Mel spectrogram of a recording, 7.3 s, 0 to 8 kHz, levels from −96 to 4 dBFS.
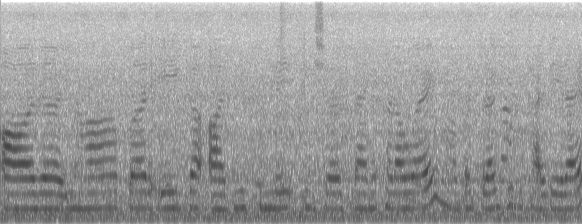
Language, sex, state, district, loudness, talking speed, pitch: Hindi, female, Bihar, East Champaran, -31 LUFS, 150 wpm, 195 Hz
